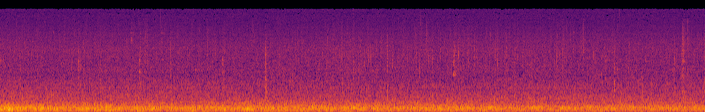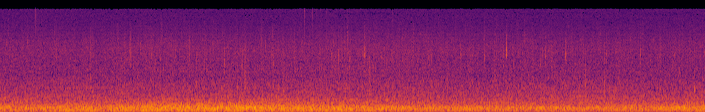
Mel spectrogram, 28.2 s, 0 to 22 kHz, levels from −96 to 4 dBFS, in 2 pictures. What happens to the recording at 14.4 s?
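At 14.37 s, compressed frames are skipped: about four frames, roughly 40 ms of audio, which fits 10 ms frames, never play, so the sound jumps ahead. The join is a brief smeared blip or a hard click, seen as a waveform discontinuity and a thin vertical broadband line on a spectrogram.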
